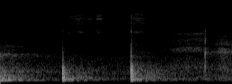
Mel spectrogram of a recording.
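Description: Pen writing on paper during a fifth-grade math exercise, with two sharp taps and short scratchy strokes close up and faint, otherwise quiet.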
